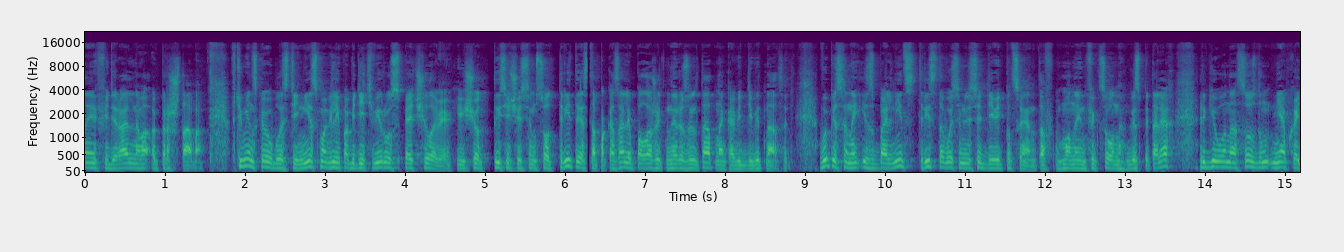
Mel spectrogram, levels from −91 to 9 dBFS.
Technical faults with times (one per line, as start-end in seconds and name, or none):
6.28-6.32 block of digital silence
